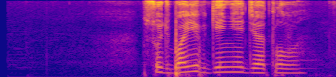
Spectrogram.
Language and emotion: Russian, neutral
